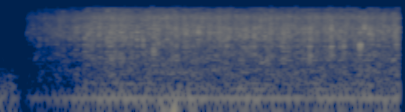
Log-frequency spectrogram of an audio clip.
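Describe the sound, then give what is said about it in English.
Water rushes steadily in a temperate rainforest, a dense hissing flow that begins after a brief silent moment and then holds an even, full level to the end. “Water coming out of a temperate rainforest”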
